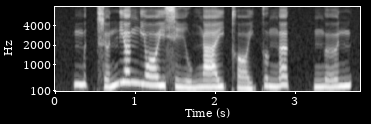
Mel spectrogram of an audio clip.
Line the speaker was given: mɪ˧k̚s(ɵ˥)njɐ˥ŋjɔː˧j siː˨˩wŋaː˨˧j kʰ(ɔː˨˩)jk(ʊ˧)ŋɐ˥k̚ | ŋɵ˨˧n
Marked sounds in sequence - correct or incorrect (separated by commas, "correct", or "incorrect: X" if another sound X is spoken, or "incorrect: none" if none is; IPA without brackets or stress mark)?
incorrect: ɵ˨˥, correct, correct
